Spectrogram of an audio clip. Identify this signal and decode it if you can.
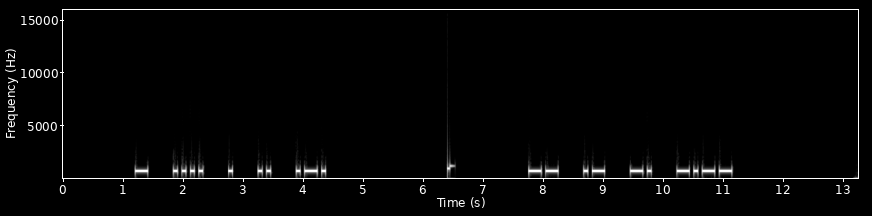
Morse code, heard as a keyed tone, about 17 wpm, spaced as for 12 wpm, 700 Hz. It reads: THEIR MANY
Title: 2x Character Spacing - Top 100 Words - 17wpm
